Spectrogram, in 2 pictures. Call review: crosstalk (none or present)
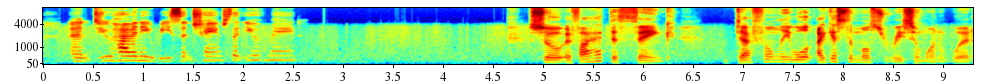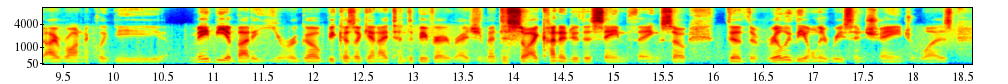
none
